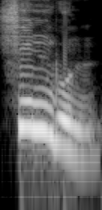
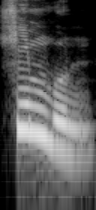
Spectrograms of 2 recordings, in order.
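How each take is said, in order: First: An n sound comes before the b. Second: An m sound comes before the b. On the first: "আমি এখানে যে শব্দটা লিখেছি সেটা হচ্ছে শিনবুন" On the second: "তাই এটা উচ্চারণ হয়ে যাবে শিমবুন"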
